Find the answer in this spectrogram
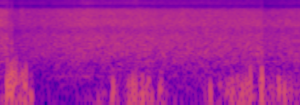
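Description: Wind buffeting the microphone outdoors: irregular low rumbles, strongest at the start and through the middle, over a steady rustling hiss of wind in leaves.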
